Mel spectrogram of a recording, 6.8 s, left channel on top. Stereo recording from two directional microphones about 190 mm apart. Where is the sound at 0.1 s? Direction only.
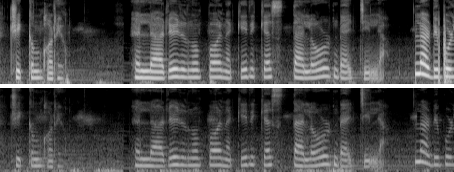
40° left (ahead or behind).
